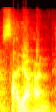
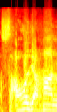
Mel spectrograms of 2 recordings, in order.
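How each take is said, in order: First: শাহজাহান as sha-ja-haan, "ho" dropped, low; shortened everyday form. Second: শাহজাহান with the middle "ho" sounded, sha-ho-ja-haan; full form, rejected. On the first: Teacher corrects to what pupils really say, shortened pronunciation. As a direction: skip the h syllable in শাহজাহান, pitched low. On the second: Teacher rejects the spelled-out name for pupils, full pronunciation. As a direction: pronounce the h of শাহজাহান as its own syllable. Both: Shown as a demonstration. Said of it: "শাহজাহান নয়".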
